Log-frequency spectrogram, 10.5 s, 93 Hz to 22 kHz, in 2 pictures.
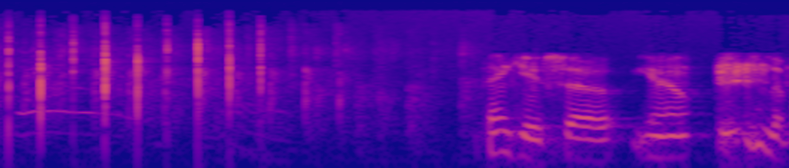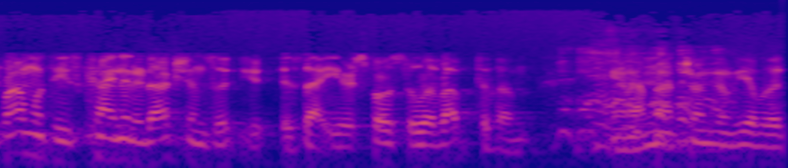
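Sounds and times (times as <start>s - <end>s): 
light scattered hand clapping from a small group: 0.0s - 3.3s
speech: 3.3s - 10.5s
laughter: 9.0s - 10.5s.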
